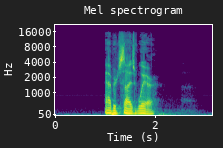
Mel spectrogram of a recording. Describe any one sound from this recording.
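A man speaks briefly into a microphone in a large hall.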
